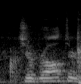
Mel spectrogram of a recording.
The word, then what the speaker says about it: Gibraltar: We've got a new, how's it pronounced? Gibraltar? Yeah, Gibraltar stealth rack.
